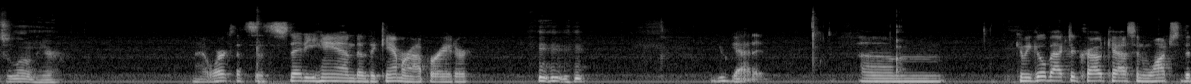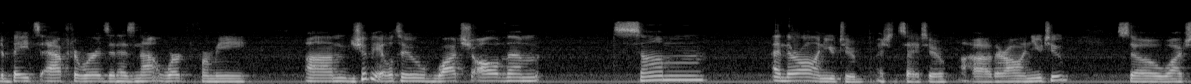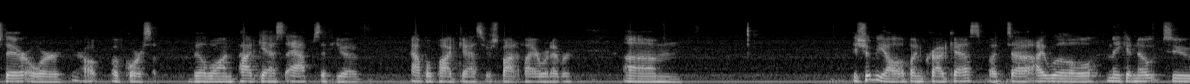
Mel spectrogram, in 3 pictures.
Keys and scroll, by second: 0.7 space, 2.5 g, 9.4 x, 9.9 v, 11.1-13.8 typing, 18.3 x, 19.5 x, 19.8 z, 20.8 l, 21.9 l, 26.6-28.3 typing, 29.6 l, 32.2 e, 32.7 space, 33.1 z, 33.6 m, 35.6 s.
